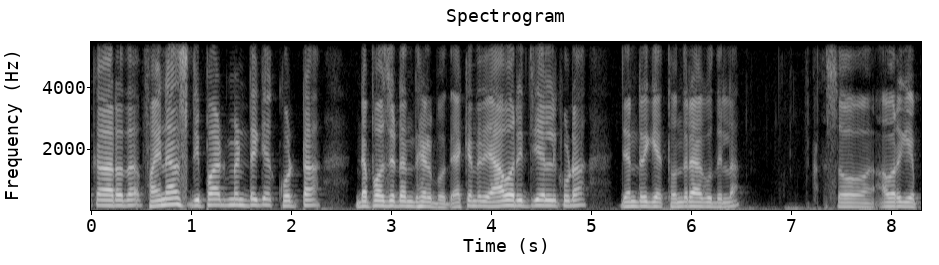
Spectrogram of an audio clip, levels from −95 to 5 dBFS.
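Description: Throughout the speech, the sample rate appears to have been cut to around 11 kHz with no anti-aliasing filter applied first, so this is aliasing. Energy that sat above the 5.5 kHz folding point was mirrored back down into the remaining band as false, unrelated frequencies, at a level roughly 25 dB under the wanted signal. Sibilants turn gritty and metallic, and the spectrum stays dense right up to the 5.5 kHz edge.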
